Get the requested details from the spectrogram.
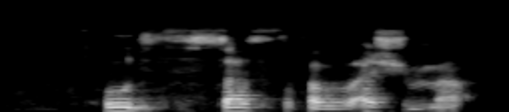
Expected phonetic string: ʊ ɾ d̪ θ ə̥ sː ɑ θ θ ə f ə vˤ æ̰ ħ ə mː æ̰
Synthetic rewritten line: ʊ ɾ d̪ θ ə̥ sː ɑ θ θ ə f ə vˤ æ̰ ʃ ə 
